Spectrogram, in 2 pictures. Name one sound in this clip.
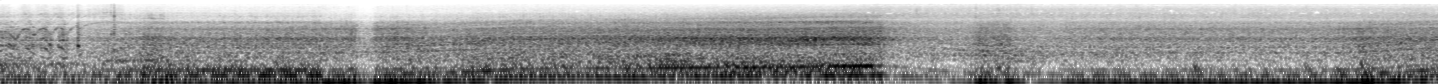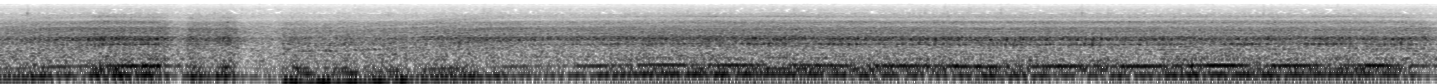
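A tractor engine rumbles steadily, rising and falling as it speeds up and slows.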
